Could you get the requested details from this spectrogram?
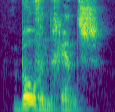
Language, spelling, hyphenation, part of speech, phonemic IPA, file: Dutch, bovengrens, bo‧ven‧grens, noun, /ˈboː.və(n)ˌɣrɛns/, Nl-bovengrens.ogg
- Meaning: upper limit, upper border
